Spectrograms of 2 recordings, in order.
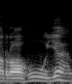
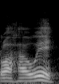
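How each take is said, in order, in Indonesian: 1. Nama itu berakhir dengan bunyi -uyah. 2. Nama itu berakhir dengan bunyi -awih. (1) "maka dibaca Rahuyah bagi uh, uruf para muhaddithin" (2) "mungkin ahli lughah membacanya begitu, macam baca Sibawih"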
